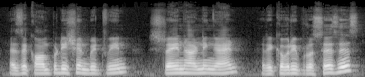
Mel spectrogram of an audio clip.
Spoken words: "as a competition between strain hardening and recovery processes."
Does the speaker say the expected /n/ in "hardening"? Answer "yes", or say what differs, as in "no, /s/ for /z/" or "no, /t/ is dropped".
no, /n/ is dropped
